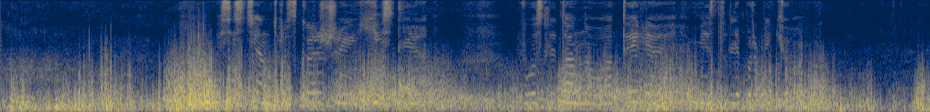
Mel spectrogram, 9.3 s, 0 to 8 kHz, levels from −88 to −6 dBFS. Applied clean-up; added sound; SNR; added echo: none; Thunder; 11 dB; none.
